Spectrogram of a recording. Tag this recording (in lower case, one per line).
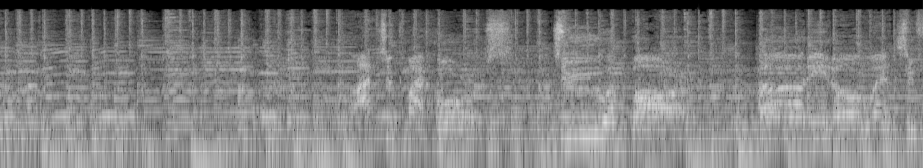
music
